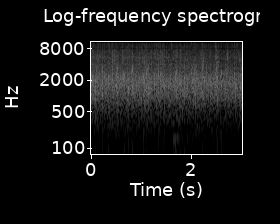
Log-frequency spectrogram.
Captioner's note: applause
